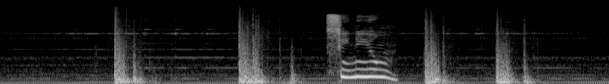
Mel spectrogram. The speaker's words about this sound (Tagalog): Ba't parang sa labas mismo ng kwarto natin ang gagaling yung katok?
